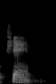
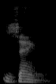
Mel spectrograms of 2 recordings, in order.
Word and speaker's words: Zheng: life the tale of Uncle Jen of Uncle Zhang if he was to say his name correctly of saying her Lord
